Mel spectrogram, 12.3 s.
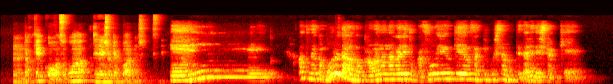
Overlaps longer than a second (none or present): none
